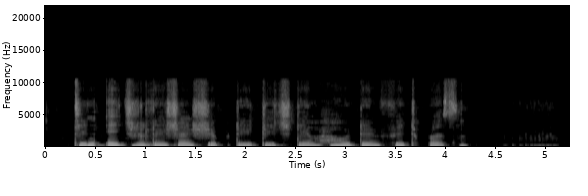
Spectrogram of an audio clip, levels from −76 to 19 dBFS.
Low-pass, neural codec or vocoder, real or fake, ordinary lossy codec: none; vocoder, 22.05 kHz, 80 mel bands, WaveNeXt; fake; none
